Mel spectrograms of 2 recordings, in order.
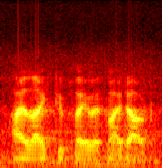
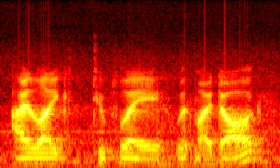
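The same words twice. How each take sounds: First: It is run together with no pauses. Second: It is paused at natural phrase breaks. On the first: The speaker calls it wrong. "or no pauses" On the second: The speaker calls it right. "that's good"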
